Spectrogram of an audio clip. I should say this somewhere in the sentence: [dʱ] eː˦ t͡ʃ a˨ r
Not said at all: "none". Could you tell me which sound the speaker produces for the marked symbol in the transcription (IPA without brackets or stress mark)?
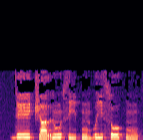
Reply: d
